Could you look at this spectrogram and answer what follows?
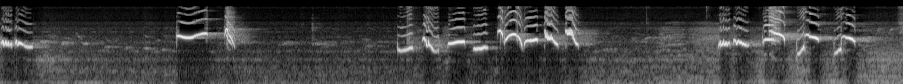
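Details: Oriental magpie-robin singing as a lure, separated phrases of bright rising and falling whistles with sharp chip notes, spaced by quiet pauses.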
